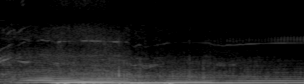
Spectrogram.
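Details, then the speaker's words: FMS Pitts RC plane in flight after a loose battery tray caused a bad rattle: a steady mid-pitched motor drone that swells slightly with throttle, with no rattle or buzz. The noise is gone and the motor runs smoothly. "looks like I got rid of that noise that's good"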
